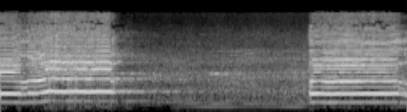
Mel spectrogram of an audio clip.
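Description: A man's voice singing out long held "whoa" notes into a microphone. The first swoops up into its pitch and holds for about a second, and a second held note comes in near the end. Soft background music sounds in the gap between them.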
